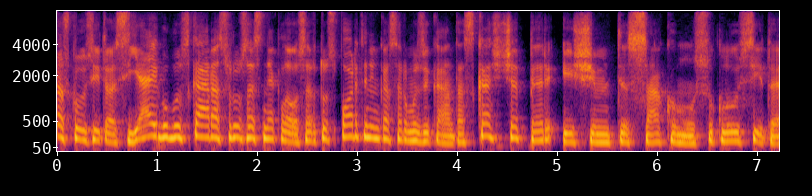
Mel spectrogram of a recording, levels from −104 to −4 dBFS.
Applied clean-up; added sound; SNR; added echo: none; none; none; none.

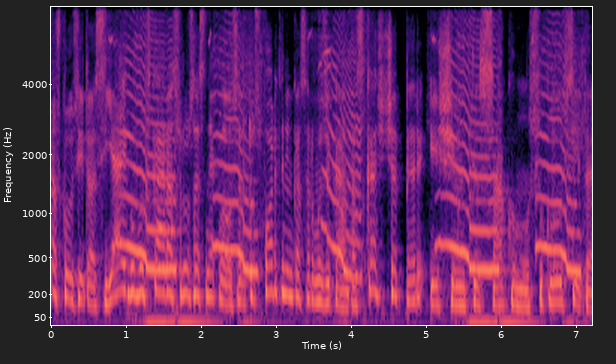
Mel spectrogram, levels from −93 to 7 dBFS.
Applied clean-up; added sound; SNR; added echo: none; Dog; 1 dB; none.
